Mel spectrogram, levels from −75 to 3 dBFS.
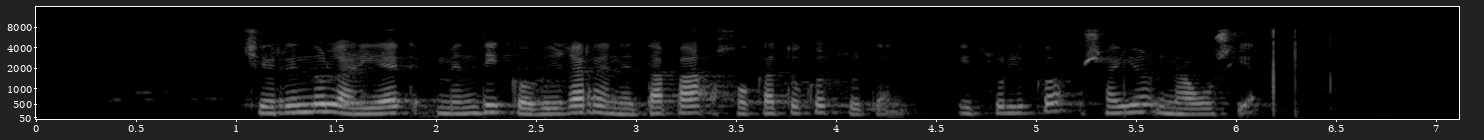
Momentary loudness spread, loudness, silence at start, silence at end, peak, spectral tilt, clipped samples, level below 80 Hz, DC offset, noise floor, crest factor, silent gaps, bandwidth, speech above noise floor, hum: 16 LU; -38 LUFS; 1.05 s; 1 s; -20 dBFS; -4 dB/octave; under 0.1%; -82 dBFS; under 0.1%; -82 dBFS; 20 dB; none; 7.6 kHz; 44 dB; none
